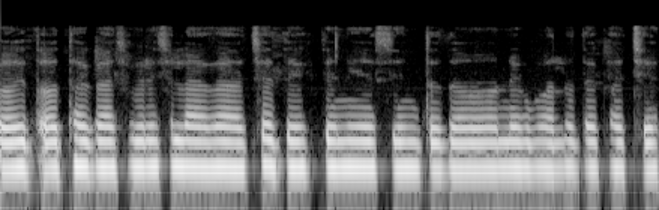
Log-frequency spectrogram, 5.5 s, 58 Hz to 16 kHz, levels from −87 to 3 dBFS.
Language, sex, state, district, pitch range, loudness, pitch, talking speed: Bengali, female, West Bengal, Jalpaiguri, 175-180 Hz, -13 LUFS, 180 Hz, 120 wpm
